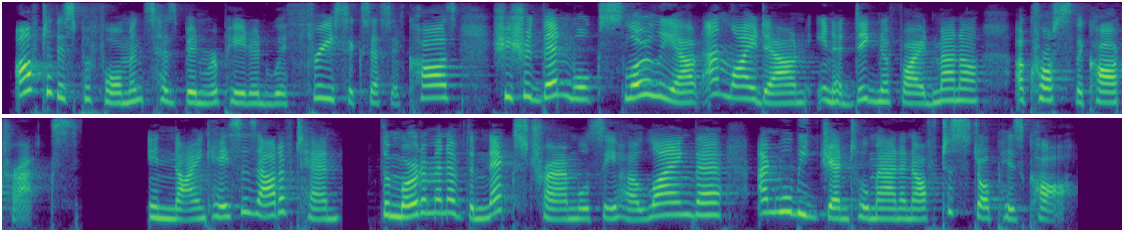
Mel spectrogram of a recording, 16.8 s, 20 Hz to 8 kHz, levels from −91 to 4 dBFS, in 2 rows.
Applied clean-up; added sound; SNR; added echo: none; none; none; none.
